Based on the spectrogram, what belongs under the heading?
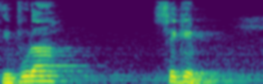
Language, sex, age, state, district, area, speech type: Bengali, male, 60+, West Bengal, Paschim Bardhaman, rural, spontaneous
